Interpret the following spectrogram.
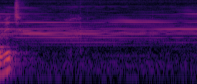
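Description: Harmonium holding a steady sustained drone, easing slightly in level.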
